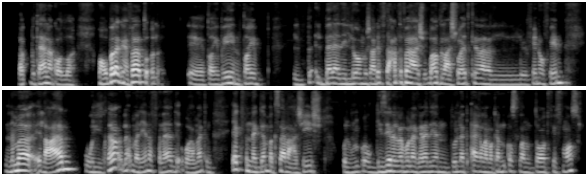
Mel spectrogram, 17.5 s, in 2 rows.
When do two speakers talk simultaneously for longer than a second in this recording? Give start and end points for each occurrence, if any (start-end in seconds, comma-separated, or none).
none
